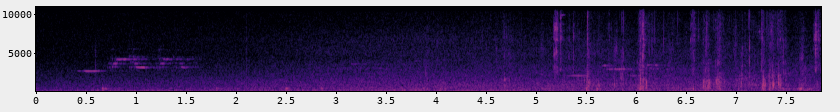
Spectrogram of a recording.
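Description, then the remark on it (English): Footsteps walking up a mountain trail that leads off from the road in a notch, faint at first and then crisp, uneven crunching steps in the second half over a steady low rumble of wind, with a few faint bird chirps early on. “I stopped in the notch, got out of my car, and started up one of the trails that peels off from the road.”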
